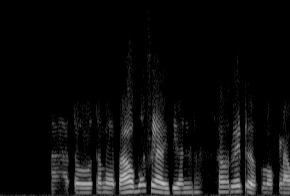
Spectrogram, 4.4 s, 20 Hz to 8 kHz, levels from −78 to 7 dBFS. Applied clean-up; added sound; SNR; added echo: neural diffusion model UNIVERSE++.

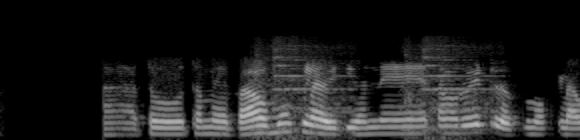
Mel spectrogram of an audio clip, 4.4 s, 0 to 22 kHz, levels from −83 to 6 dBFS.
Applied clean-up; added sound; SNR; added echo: classical method log-MMSE.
